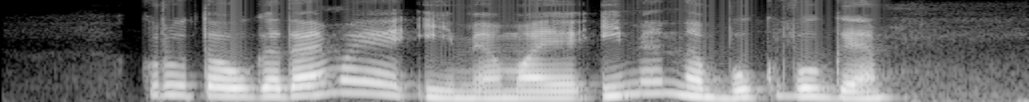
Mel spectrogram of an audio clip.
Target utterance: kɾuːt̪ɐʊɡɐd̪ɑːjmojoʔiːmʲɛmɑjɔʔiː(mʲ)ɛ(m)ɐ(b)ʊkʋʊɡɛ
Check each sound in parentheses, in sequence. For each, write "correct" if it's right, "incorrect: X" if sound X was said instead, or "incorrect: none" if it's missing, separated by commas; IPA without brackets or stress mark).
correct, incorrect: n, correct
